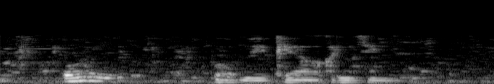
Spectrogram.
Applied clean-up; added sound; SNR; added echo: classical method WPE with log-MMSE.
